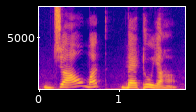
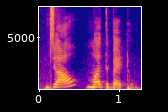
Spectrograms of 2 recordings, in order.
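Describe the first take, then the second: First: "जाओ मत" said together, then a break before "बैठो"; group "जाओ मत" as one phrase, pause, then "बैठो यहाँ"; pause after "मत". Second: Slow, with "जाओ" set apart, then "मत बैठो" together; "जाओ" alone, a break, then "मत बैठो" as a slow command; pause after "जाओ". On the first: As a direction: break the line right after "मत". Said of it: "उच्चारण के वजह से". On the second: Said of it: "सुनने में क्या आ गया". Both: Shown as a demonstration.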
